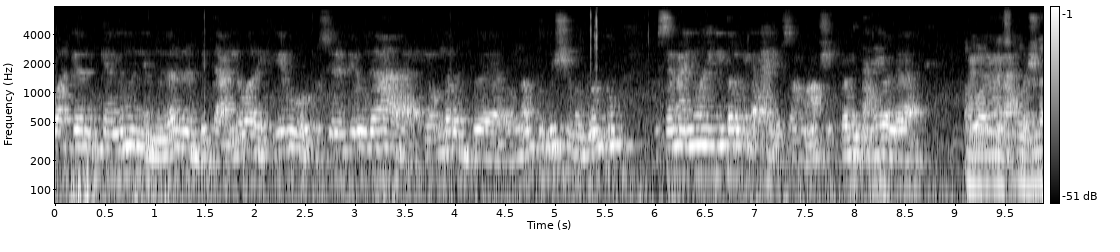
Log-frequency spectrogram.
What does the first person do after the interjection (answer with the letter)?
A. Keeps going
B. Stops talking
B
